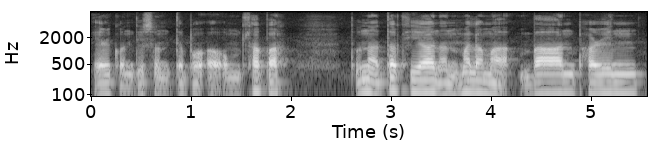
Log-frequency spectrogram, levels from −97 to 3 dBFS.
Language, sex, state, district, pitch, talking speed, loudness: Mizo, male, Mizoram, Aizawl, 110 Hz, 195 wpm, -18 LUFS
